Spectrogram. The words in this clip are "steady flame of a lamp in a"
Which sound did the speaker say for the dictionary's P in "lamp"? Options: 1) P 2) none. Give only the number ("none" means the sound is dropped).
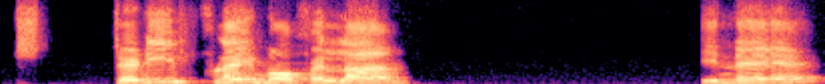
2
